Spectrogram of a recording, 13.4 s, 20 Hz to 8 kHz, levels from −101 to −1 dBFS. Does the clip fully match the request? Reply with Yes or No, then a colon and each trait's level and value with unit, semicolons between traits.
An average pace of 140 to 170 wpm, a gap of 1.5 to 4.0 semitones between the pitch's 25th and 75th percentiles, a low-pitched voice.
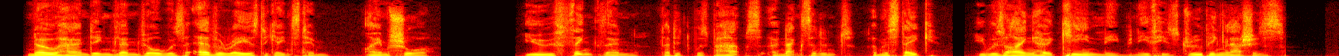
Yes: average, 150 wpm; average, 3.3 semitones; low, 130 Hz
